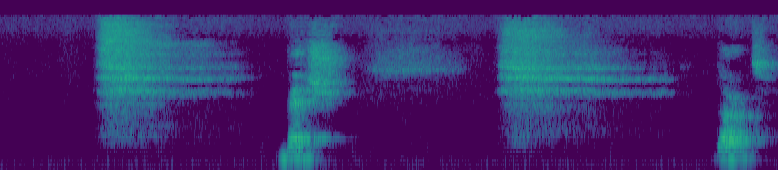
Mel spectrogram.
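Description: A woman exhales sharply and loudly through her mouth.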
